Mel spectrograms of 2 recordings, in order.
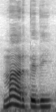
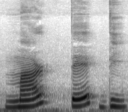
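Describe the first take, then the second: First: Said in the usual way. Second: Slow broken syllables; মার্তেদি split into slow syllables. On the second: Shown as a demonstration. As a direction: say মার্তেদি as mar-te-di, slowly. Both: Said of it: "এভাবে syllable ভাঙা ভাঙা".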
